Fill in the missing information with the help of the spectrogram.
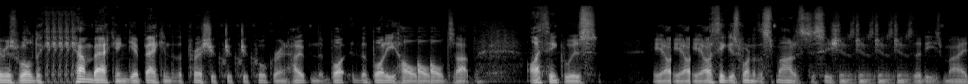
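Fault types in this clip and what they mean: Repeated frames: A short block of the coded stream plays again, so the speech stutters. This happens at 0.50, 2.26, 4.18, 6.70 and 8.56 s. Each block lasts 64 to 192 ms and repeats two to four extra times, adding 0.26 to 0.58 s.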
